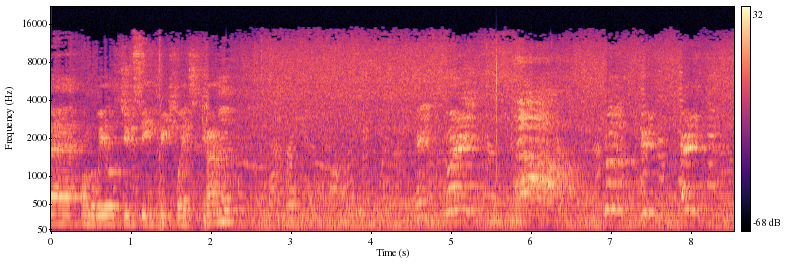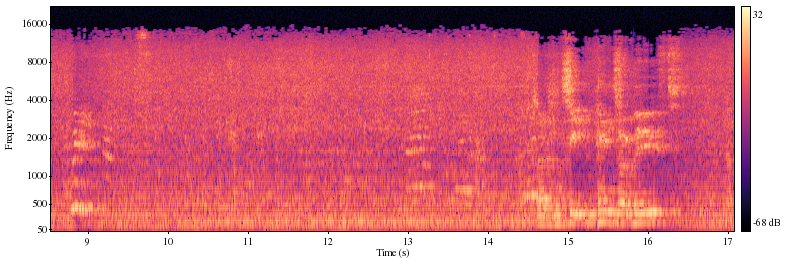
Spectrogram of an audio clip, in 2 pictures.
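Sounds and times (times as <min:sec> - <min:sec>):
steady low hum: 0:00.0 - 0:17.0
voices calling out: 0:02.0 - 0:15.0.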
